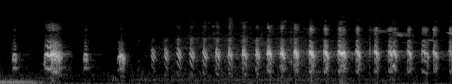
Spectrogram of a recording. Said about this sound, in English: Well, chances are it's a game bird called a chukar. They have all kinds of calls, and we've got a few for you today.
